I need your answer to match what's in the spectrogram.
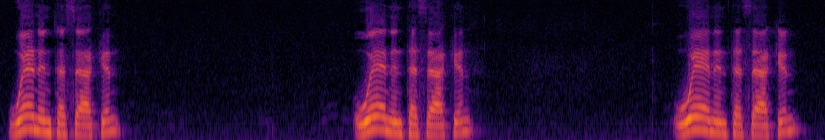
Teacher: this is expressed by beginning the question with where, وين، followed by you, انت، and emphasizing the word انت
